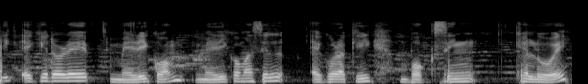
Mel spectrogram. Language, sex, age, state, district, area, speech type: Assamese, male, 18-30, Assam, Jorhat, urban, spontaneous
